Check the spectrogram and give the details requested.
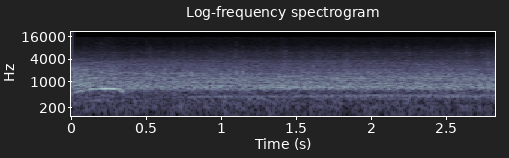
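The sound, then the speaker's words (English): A large stadium crowd at a football game roars steadily and loudly for the whole stretch, a dense wash of cheering with no breaks and a brief bright tone near the start. “Crowd has been in full throat all night.”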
